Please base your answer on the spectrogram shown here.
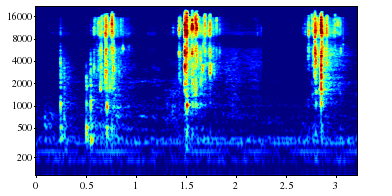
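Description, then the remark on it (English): Chunky salsa of tomato, cilantro, onion and garlic slops into a bowl in three short, wet splats spaced about a second apart, fairly soft over a steady low hum. “So should I pour that in a bowl?”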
